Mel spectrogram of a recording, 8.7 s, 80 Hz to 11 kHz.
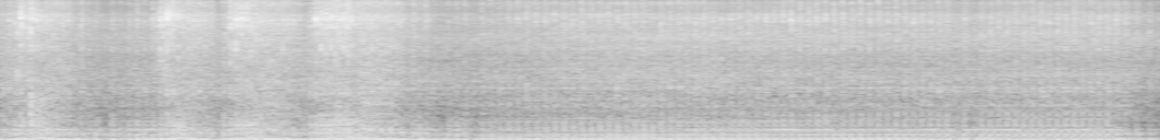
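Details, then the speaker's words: RFZ 125cc dirt bike with swapped motor and replaced carb (old choke stuck, hard starting), first kick start with choke on: a few throttle blips, then a steady, even single-cylinder putter without hesitation or popping; running well. "Oh, that sound good."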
